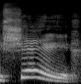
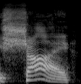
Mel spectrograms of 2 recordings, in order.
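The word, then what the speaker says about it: Shai: week I would say Shay and then I would freak out and say shy but I was right the first time this is why you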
